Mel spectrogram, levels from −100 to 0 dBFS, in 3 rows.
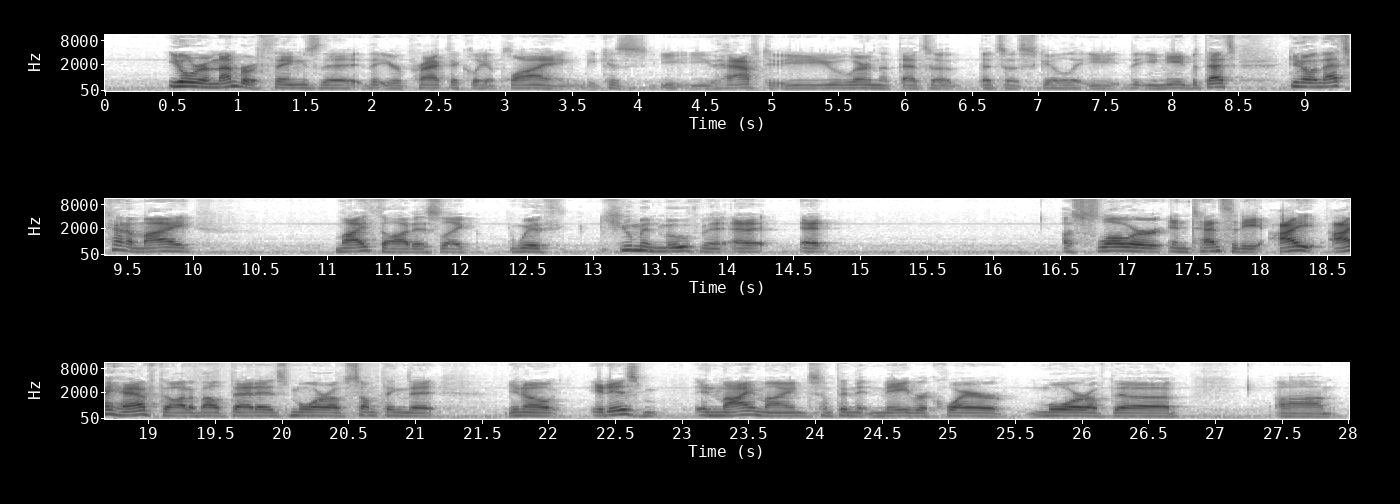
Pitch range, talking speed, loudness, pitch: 125-155 Hz, 160 wpm, -33 LUFS, 140 Hz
